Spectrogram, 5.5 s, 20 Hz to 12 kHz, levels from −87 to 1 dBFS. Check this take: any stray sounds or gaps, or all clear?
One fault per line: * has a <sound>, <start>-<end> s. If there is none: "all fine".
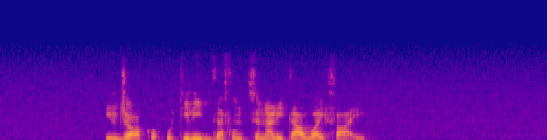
all fine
